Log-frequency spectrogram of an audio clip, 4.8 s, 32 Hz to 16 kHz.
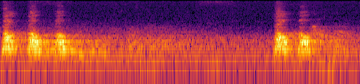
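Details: Domestic dog in Raleigh, North Carolina, on February 15, 2012, barking behind a fence at the neighbouring dog during a non-stop bout lasting from morning into afternoon: three quick barks, a long pause, then two more barks.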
